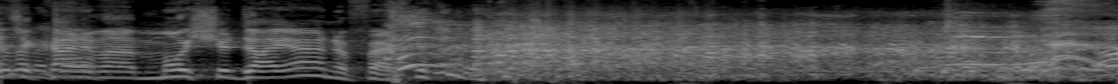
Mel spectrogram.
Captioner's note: audience laughing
